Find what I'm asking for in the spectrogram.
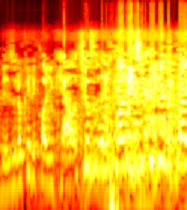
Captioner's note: laughter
